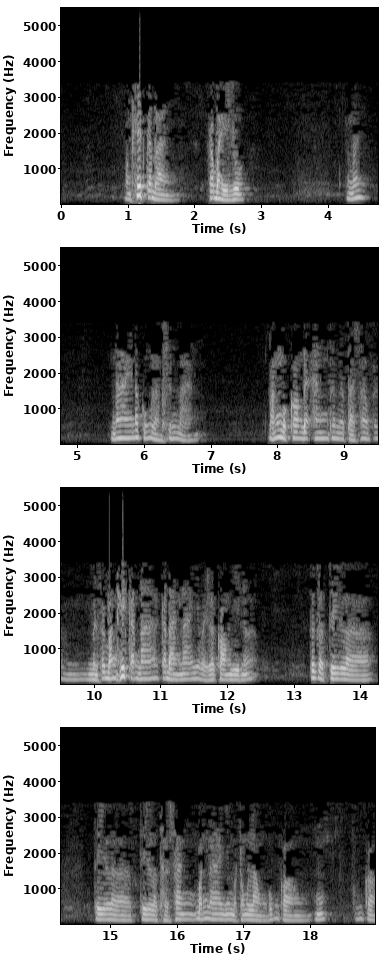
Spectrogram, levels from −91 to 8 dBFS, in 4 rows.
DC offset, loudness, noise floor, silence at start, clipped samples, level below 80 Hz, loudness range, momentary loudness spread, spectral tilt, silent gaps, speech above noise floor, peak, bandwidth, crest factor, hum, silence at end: under 0.1%; -20 LUFS; -64 dBFS; 0.95 s; under 0.1%; -66 dBFS; 5 LU; 14 LU; -12.5 dB/octave; none; 45 dB; 0 dBFS; 3.6 kHz; 20 dB; none; 0 s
